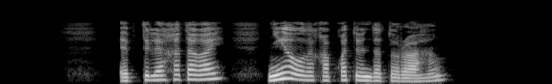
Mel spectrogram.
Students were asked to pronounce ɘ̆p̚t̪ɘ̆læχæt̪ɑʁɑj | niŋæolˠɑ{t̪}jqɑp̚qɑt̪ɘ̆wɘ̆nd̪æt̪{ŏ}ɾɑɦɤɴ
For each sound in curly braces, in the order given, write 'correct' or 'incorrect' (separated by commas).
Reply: incorrect, correct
